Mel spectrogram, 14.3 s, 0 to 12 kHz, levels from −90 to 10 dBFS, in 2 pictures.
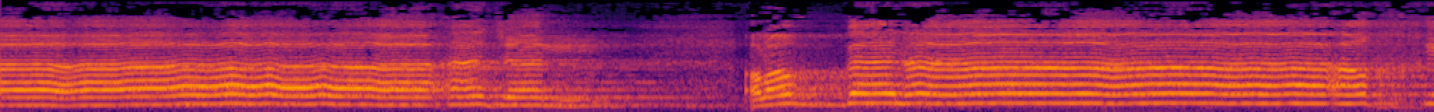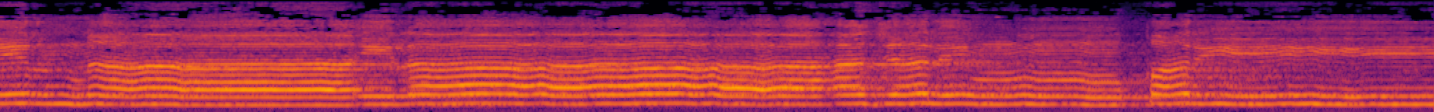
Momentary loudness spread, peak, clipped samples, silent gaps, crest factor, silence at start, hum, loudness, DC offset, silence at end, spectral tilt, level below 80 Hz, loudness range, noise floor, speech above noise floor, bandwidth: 7 LU; -2 dBFS; under 0.1%; none; 12 dB; 0 s; none; -15 LUFS; under 0.1%; 0 s; -2 dB/octave; -60 dBFS; 3 LU; -36 dBFS; 20 dB; 11.5 kHz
